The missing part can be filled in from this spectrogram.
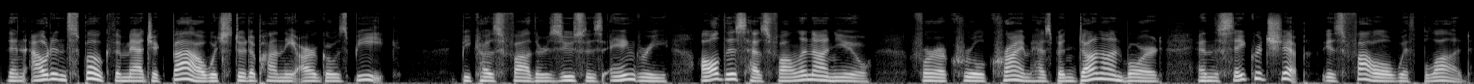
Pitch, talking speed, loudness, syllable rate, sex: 175 Hz, 165 wpm, -16 LUFS, 4.0 syllables/s, female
